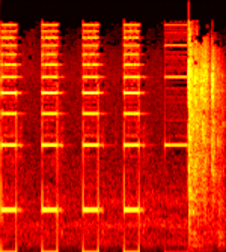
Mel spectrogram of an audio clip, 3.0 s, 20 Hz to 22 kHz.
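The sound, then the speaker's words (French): A clock radio alarm goes off at 6:15, beeping four times in a steady, evenly spaced rhythm, loud, then a fifth beep is cut short by a sudden burst of rough, crackling noise; the clock radio is slapped. “Et merde! Une bonne baffe sur le radio-réveil. 6h15.”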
